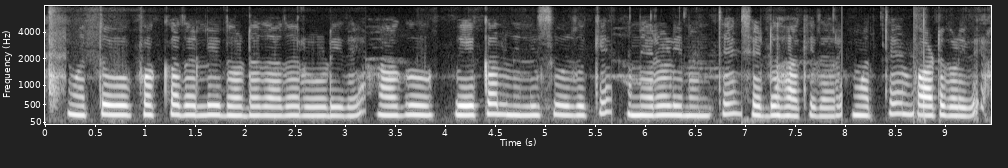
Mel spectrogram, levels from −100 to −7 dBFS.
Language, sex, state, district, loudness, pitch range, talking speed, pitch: Kannada, female, Karnataka, Bellary, -16 LUFS, 230-245 Hz, 90 wpm, 235 Hz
